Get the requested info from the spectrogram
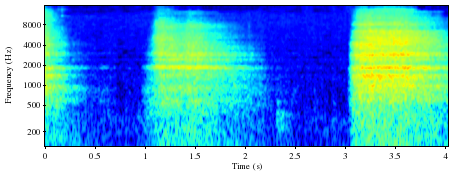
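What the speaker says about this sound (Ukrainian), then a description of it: "Вдих, видих. Вдих. Давайте викладатись наповну. Вдих, видих." Deep, forceful breaths in the Wim Hof breathing technique: two long, loud rushing inhalations or exhalations separated by a quieter pause, heard close up with no talking.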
